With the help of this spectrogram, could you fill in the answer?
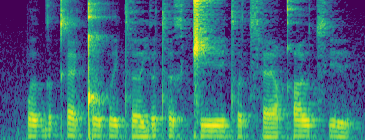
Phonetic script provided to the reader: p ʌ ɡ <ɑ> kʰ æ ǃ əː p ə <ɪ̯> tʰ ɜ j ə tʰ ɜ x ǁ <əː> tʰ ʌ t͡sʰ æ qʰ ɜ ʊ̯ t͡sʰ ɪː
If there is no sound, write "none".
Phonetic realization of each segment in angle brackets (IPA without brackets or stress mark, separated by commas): ʌ, ɪ̯, ɪː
